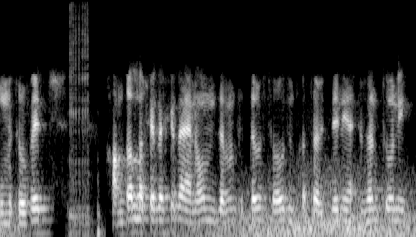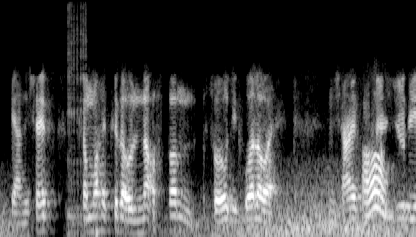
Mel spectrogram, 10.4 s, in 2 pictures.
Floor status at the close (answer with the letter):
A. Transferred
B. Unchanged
B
